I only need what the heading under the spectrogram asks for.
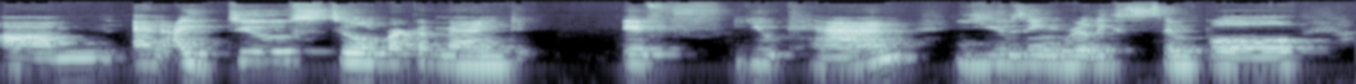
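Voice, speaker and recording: At a very slow pace, a woman with a Spanish accent speaks at a fairly low pitch with ordinary pitch variation. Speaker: low-tox living consultant and educator. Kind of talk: interview, podcast conversation.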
